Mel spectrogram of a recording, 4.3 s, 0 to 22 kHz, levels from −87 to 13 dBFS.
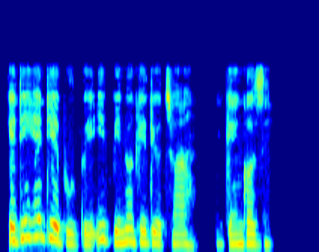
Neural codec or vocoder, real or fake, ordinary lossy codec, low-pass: none; real; MP3, 64 kbps; 7.2 kHz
